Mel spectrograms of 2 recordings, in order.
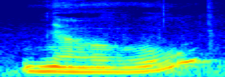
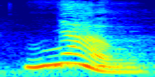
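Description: First: Questioning mother owl. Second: Put-on high, loud childlike refusal; little owl's protest. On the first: Acted. Mommy Owl echoes her child's refusal, questioning. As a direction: ask it back, pitch sliding up. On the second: Little Owl refuses Mommy's bedtime order, high loud protest.

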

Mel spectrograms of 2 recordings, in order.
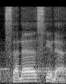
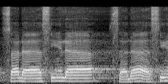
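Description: First: سلاسل with short final -la; سلاسل with the last alif silent; corrected short ending. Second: سلاسل with long final -laa; pausal reading. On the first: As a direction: finish سلاسل on a quick a. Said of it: "نه خیر". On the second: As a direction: hold the last alif of سلاسل. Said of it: "اما در حالت وقف تلفظ می شود". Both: Shown as a demonstration.

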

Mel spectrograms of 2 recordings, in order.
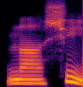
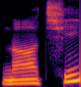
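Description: First: না সি with a hissing "sh"; s/sh sound. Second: না ছি with an aspirated "chh"; chh sound. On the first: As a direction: say না সি as "na-shi", in separate syllables. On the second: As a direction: say না ছি as "na-chhi", in separate syllables. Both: Shown as a demonstration. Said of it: "স এর mix করা".

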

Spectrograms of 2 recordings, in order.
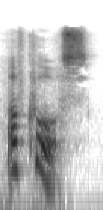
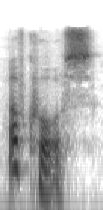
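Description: First: Higher, firmer recovery; stronger voice. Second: Low, soothing machine reassurance. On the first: Machine recovers from confusion, stronger voice. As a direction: regain confidence, pitched up. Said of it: "it went on in a stronger voice". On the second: Machine calms an embarrassed patient, soothing. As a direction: reassure in a lowered voice. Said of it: "the machine said soothingly". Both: A narrator's reading.

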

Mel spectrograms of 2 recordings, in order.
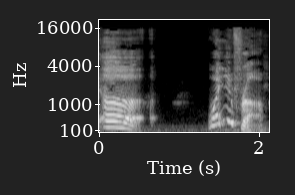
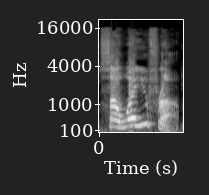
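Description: First: A predator sweet-talking a new inmate; Fleece voice. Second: Said in the usual way. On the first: Acted. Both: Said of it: "Let me get my Fleece voice on".

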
